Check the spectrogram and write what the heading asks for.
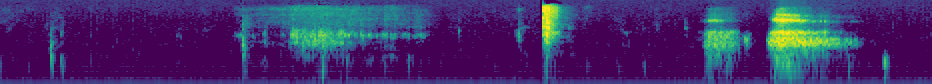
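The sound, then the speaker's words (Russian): Audible breaths during a guided meditation: a long airy inhale, a short sharp puff, then a deeper drawn breath and a strong exhale, with brief quiet pauses between and no talking. “Вдыхаем и выдыхаем.”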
